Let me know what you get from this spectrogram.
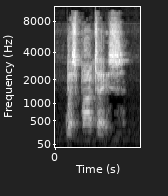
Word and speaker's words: despotes: So here, Lord is in Greek is the word despotes, I guess. But no, you know, rather than guess, it turns out there's a tool. This is how it's pronounced in Greek. Lord, Lord. – Strong's G 1203. Despotes.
